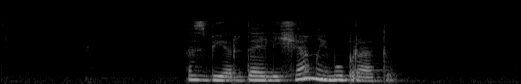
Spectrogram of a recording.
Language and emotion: Russian, neutral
